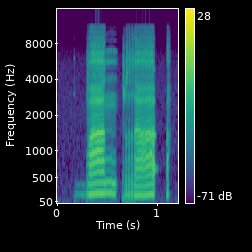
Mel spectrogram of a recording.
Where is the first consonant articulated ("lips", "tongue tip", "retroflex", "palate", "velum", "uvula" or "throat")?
lips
